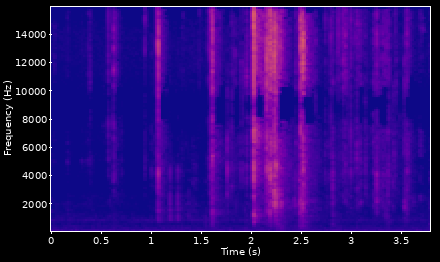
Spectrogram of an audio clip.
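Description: A small foil wrapper crinkles between fingers.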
